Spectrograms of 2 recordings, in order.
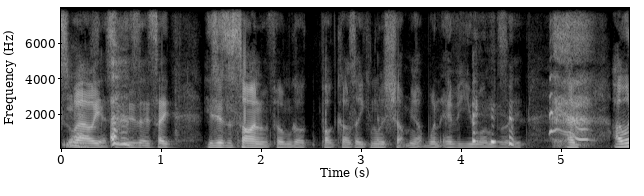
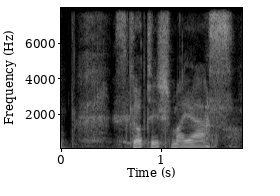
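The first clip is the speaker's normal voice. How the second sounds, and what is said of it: Put-on Scottish accent, very good. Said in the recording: “Is that your Scottish accent? ... It was my Scottish accent. ... And it's very, very good.”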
